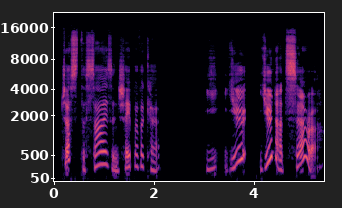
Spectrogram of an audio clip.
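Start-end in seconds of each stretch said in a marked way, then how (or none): 3.0-5.3 stumbling, halting, stuttered, stammering delivery. Facing a cat-shaped shadow that has just stepped out, stammering. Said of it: "Lucia stammered".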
